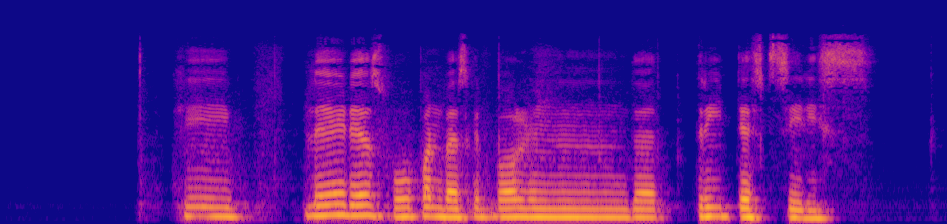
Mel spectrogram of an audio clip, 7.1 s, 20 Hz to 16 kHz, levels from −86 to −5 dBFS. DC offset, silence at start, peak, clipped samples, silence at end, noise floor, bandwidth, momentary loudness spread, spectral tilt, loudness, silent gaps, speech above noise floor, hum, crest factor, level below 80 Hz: under 0.1%; 1.35 s; -8 dBFS; under 0.1%; 0.6 s; -84 dBFS; 9 kHz; 11 LU; -7 dB/octave; -26 LUFS; none; 59 dB; none; 18 dB; -64 dBFS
